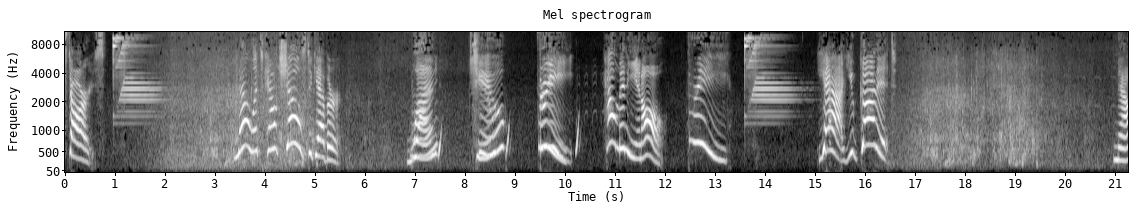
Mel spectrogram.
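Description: Waves rush and wash onto a shore.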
